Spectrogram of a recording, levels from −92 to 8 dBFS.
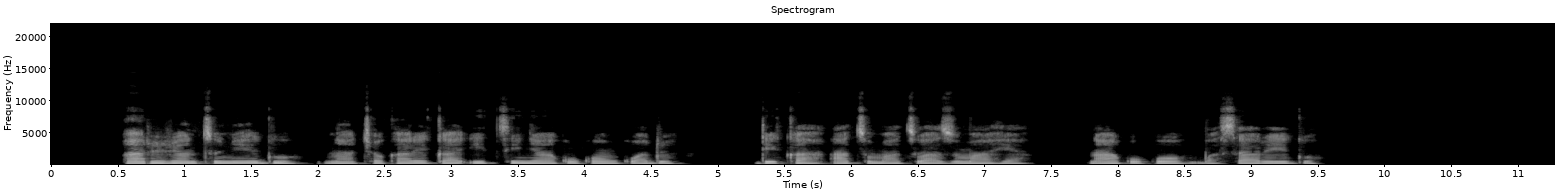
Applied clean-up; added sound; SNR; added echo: neural mask model Resemble Enhance denoiser.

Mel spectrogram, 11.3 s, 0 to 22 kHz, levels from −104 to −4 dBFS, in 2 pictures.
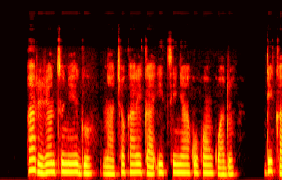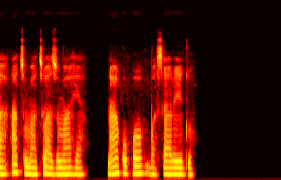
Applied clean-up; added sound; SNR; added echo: none; none; none; none.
